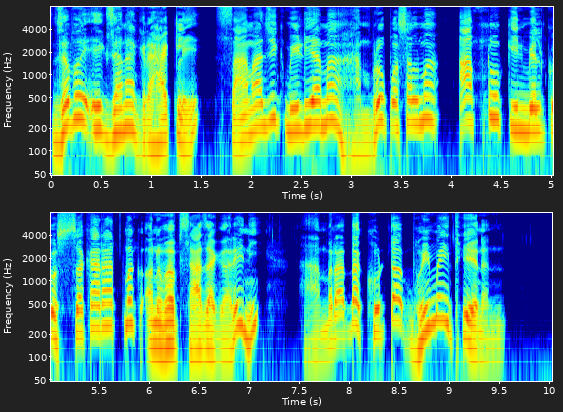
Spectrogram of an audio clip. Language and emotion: Nepali, happy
